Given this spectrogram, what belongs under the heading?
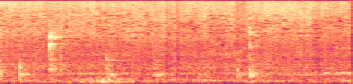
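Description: Onions sautéing in a pan for vegetable pulao give a loud, continuous sizzle close by, with occasional stirring scrapes and soft clicks of a spoon.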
